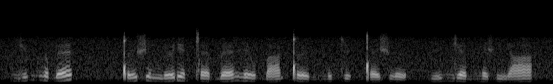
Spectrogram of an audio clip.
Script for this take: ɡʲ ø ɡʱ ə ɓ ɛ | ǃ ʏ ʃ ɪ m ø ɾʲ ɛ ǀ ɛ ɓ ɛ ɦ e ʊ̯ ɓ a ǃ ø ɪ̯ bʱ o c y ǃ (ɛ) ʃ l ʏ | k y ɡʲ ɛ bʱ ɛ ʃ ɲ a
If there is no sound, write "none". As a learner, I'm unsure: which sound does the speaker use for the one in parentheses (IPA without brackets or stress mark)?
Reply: ɛ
